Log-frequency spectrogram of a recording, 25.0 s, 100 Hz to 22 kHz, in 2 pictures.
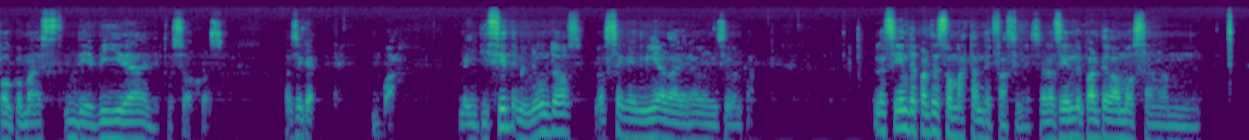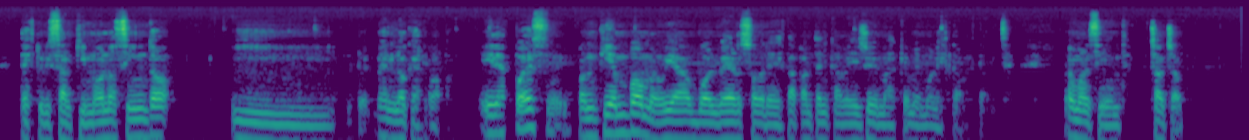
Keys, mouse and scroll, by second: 2.4 scroll down 3, 2.8 alt+click, 3.6 alt+middle click, 5.7 scroll down 1, 6.2 alt+middle click, 7.0 alt+click, 11.6 alt+middle click, 13.0 alt+middle click, 14.5 alt+click, 16.2 alt+middle click, 16.9 alt+click, 17.7 alt+click, 20.9 alt+click.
